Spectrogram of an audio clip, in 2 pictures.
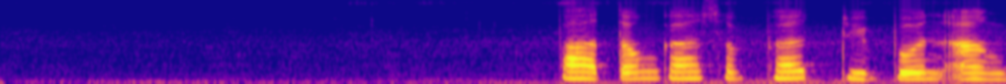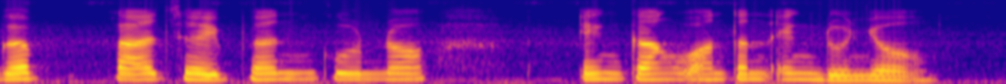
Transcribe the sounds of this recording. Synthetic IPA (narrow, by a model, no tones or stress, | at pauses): pat̪ɔŋkasəb̥ä̤t̪̚d̪̥i̤pʊnʔa̰ŋɡap̚kad̥ʒ̥a̤ib̥a̤nkunɔ | ʔɪŋkaŋwɔ̰nt̪ənʔɪ̰ŋd̪o̤ɲɔ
